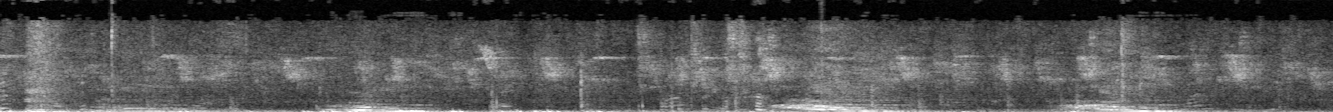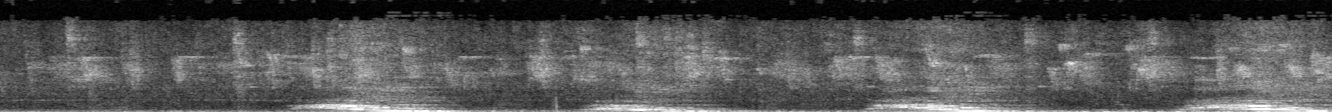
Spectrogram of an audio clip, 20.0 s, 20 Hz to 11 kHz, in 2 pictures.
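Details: Male Siberian tiger born 2013, captive at Seoul Grand Park zoo, South Korea, filmed 22 June behind an iron door; deep rumbling roars repeated every two seconds or so, rising then falling, with voices and low background hum.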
